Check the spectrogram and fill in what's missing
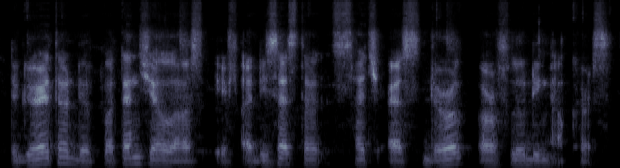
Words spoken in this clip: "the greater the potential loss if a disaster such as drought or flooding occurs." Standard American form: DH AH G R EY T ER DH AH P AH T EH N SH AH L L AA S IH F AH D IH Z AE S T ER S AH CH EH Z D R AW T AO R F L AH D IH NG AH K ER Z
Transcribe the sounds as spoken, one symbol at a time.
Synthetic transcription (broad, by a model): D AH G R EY T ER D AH P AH T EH N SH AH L L AA S IH F AH D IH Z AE S T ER S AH CH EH S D AW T AO R F L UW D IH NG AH K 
